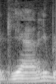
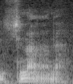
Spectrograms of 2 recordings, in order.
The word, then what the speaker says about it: Jnana: We say Jnani because that's a kind of a Bengali or Hindi pronunciation, but if you really want to say Sanskrit, you say Jnana.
